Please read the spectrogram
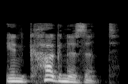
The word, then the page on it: incognizant: British English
